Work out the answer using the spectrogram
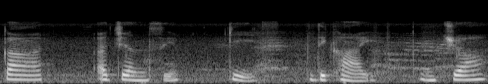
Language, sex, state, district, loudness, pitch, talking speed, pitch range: Hindi, female, Haryana, Rohtak, -18 LUFS, 215 Hz, 60 wpm, 205-225 Hz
